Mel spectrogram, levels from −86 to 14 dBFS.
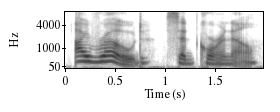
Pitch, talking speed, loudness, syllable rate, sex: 200 Hz, 120 wpm, -18 LUFS, 3.5 syllables/s, female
